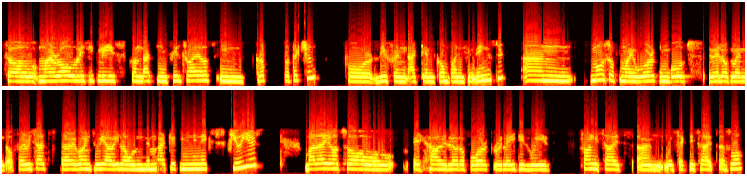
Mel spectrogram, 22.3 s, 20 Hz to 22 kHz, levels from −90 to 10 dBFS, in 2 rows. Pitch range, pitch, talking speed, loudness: 185-210 Hz, 195 Hz, 150 wpm, -8 LUFS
